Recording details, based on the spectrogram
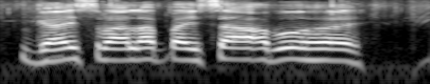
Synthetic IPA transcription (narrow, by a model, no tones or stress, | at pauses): ɡəjsbalapəɪsaəboɦəj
